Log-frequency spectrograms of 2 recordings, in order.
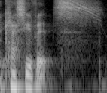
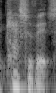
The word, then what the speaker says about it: Kassovitz: Mattia Kassiovitz. And, you know, I've been calling this guy Mattia Kassiovitz all my life, and it's actually Mattia Kassovitz, isn't it?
